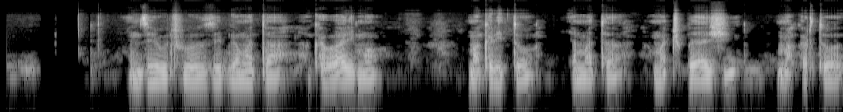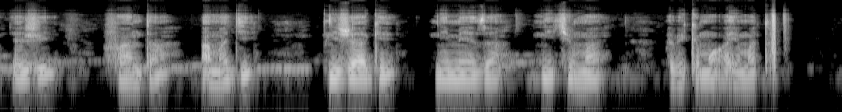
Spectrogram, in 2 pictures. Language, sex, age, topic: Kinyarwanda, male, 25-35, finance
